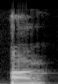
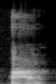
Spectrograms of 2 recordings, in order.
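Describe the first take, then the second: Both takes have the same delivery.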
